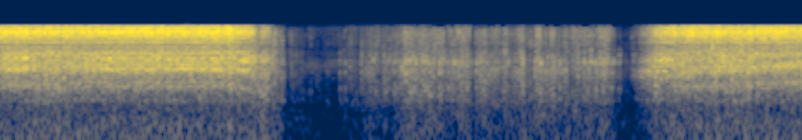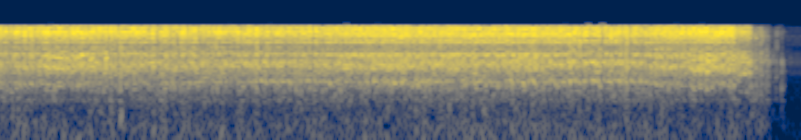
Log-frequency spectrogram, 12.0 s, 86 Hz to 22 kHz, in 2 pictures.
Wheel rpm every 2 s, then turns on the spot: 180, 20, 100, 220, 220, 170.
2-4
